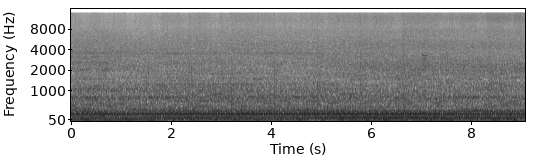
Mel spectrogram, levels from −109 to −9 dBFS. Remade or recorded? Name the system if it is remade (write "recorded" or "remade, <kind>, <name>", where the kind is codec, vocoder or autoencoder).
recorded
